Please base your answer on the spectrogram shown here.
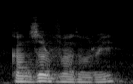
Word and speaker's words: conservatory: The example is conservatory. The stress is should be only placed on the conserve, like conserve I mean conservatory.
